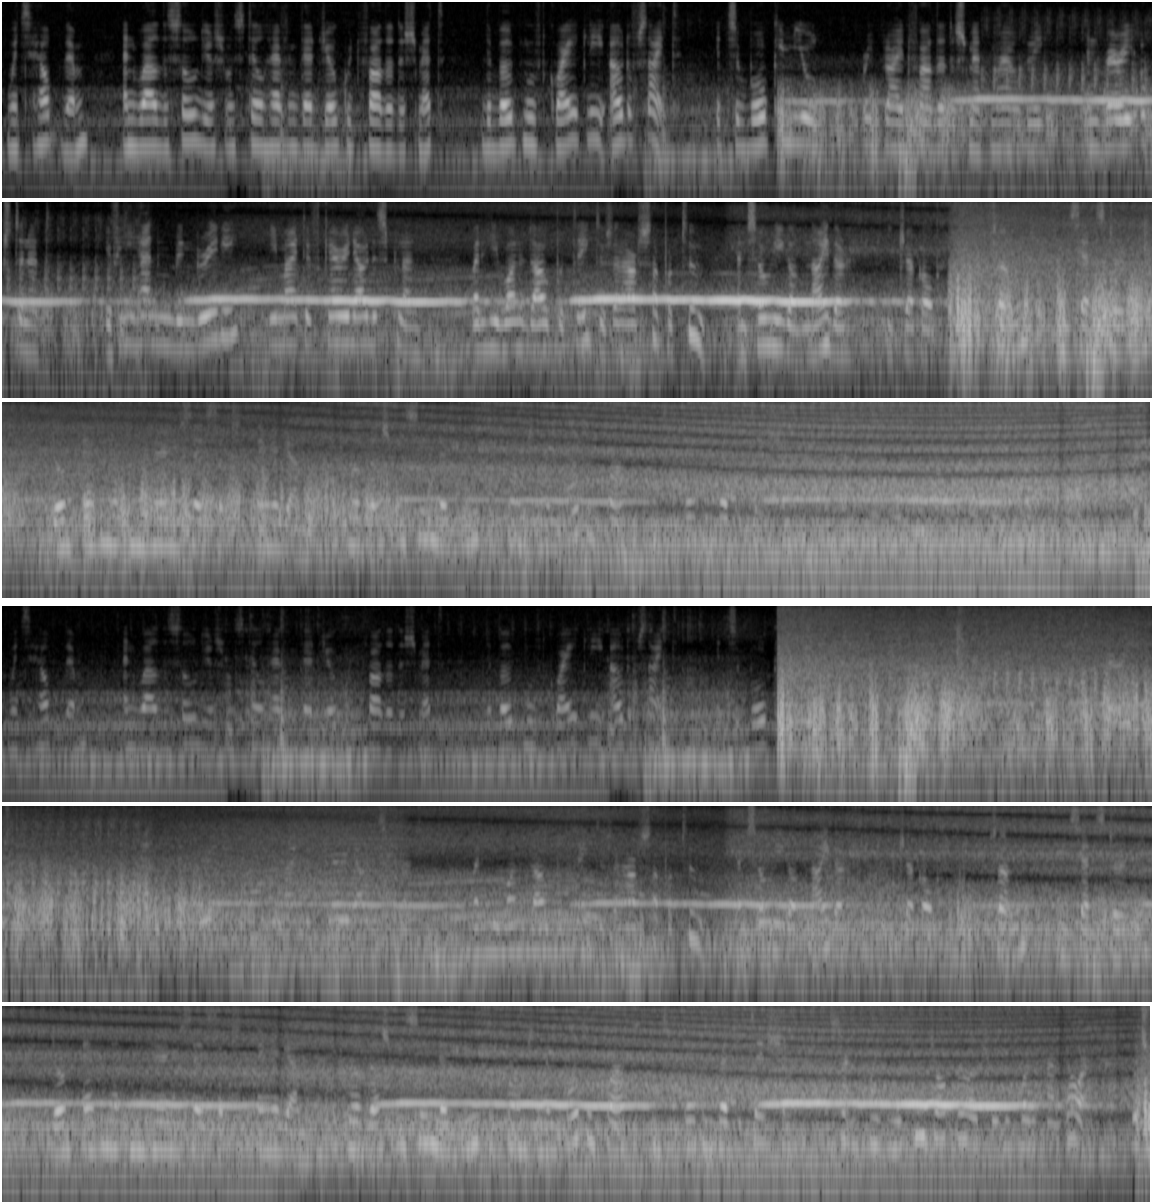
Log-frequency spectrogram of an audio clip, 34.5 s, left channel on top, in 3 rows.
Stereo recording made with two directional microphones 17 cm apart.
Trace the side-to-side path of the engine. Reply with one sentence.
In this clip you hear the engine go from the right side to the left.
